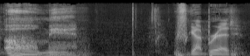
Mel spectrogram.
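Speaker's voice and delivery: low, soft, deflated disciples' moan; mopey grumble. Retold or imitated. Disciples grumbling about forgotten bread, low mopey moan. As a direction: sigh it out like a let-down disciple. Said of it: "They're like".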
